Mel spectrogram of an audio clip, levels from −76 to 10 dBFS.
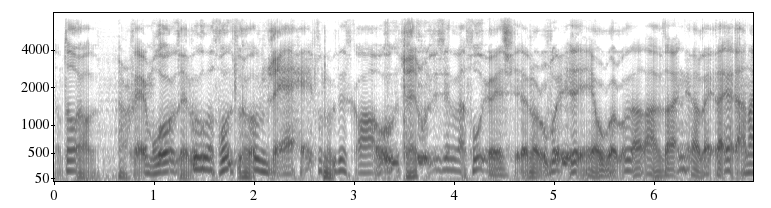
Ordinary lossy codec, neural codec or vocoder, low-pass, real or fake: none; autoencoder, 22.05 kHz, a latent of 192 numbers a frame, VITS, trained on many speakers; 7.2 kHz; fake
